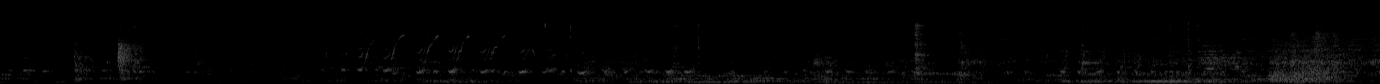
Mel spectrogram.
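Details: Guinea pig calling indoors: a rapid run of short, harmonic squeaks and chutting notes, about three a second, with people talking in Hindi and handling noises around it.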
